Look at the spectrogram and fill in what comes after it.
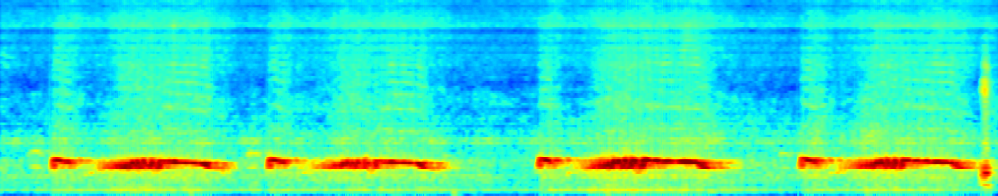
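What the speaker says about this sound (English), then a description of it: "Listening to the cooing of the ringdoves." Ringdoves cooing as a radio-play sound effect, four long, close, steady coos separated by short pauses, heard alone without voices.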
